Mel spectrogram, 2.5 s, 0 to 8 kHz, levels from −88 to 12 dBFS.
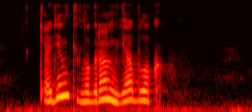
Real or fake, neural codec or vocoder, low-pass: fake; autoencoder, 48 kHz, 128 numbers a frame, DAC-VAE, trained on Japanese speech; 7.2 kHz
